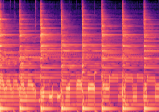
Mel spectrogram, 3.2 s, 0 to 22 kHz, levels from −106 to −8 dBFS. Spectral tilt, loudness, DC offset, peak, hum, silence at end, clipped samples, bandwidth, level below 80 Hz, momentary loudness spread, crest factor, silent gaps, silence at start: -3 dB/octave; -18 LUFS; under 0.1%; 0 dBFS; none; 0 s; under 0.1%; over 20 kHz; -42 dBFS; 3 LU; 20 dB; none; 0 s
